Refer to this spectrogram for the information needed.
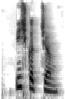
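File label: "писькӧдчӧм", Komi, female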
